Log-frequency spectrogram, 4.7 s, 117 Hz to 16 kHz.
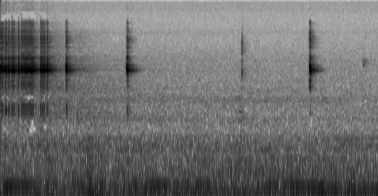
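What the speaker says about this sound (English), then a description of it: "as you can hear if you listen to the clicking." A Radiascan 701 radiation detector gives a few sharp, isolated electronic clicks at irregular intervals, with an initial brief buzzy burst, set against a quiet low background hum.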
